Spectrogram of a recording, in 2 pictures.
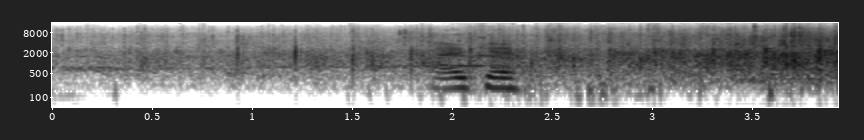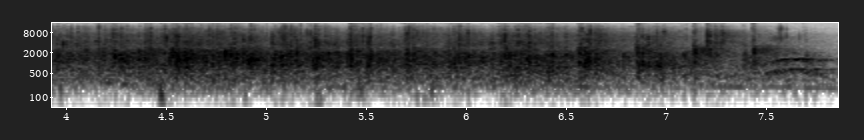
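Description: An audience applauds a speaker, the clapping swelling from sparse to a full, sustained round that peaks midway and holds to the end, with a brief spoken thanks early on.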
